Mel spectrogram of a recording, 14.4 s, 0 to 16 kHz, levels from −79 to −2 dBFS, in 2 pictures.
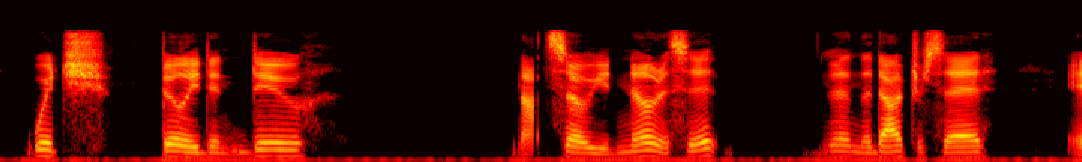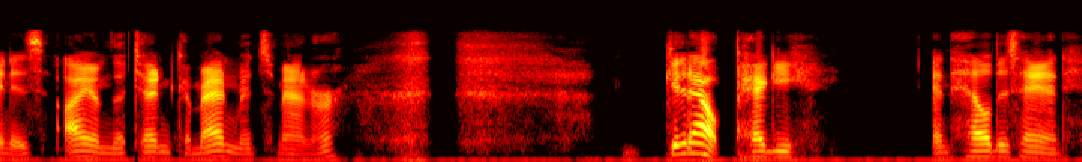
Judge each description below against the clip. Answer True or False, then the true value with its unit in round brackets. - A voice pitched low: True (125 Hz)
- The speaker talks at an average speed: False (115 wpm)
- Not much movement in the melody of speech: True (2.2 semitones)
